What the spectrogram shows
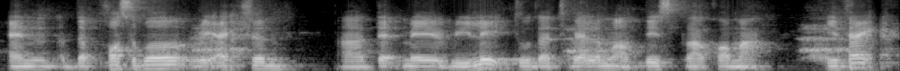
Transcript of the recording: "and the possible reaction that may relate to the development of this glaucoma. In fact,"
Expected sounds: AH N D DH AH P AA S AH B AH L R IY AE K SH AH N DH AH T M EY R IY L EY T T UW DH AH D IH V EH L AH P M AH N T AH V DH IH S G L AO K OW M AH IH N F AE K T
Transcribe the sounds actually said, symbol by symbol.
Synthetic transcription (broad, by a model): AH N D AH P AA S AH B AH L R IY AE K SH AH N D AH T M EY R IY L EY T T UW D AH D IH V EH L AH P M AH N AH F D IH S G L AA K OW M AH IH N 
